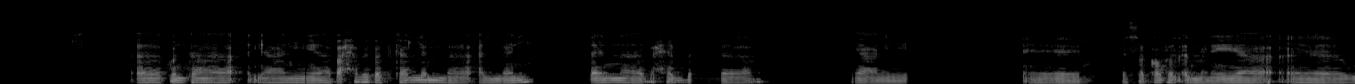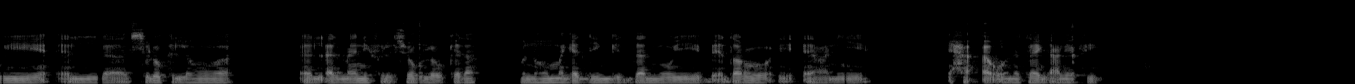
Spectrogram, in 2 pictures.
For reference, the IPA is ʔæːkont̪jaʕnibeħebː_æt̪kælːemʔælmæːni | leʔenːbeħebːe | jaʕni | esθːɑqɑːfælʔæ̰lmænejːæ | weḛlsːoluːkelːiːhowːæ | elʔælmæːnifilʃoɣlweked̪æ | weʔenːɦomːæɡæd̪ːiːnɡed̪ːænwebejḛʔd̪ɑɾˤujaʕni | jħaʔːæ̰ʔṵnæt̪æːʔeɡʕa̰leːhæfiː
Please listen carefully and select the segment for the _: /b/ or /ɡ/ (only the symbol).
b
